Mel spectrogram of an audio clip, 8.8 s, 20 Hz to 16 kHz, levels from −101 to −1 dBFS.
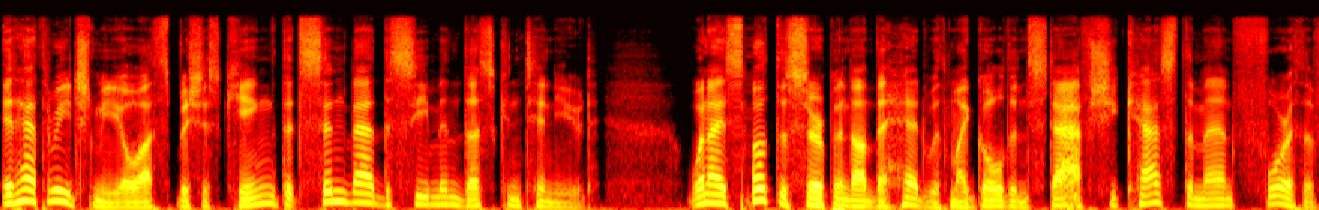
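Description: Lost LE Audio frames at 4.91 to 5.03 s and 7.08 to 7.19 s: the decoder patches short gaps with the last spectrum, briefly smearing the speech into noisy buzz.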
